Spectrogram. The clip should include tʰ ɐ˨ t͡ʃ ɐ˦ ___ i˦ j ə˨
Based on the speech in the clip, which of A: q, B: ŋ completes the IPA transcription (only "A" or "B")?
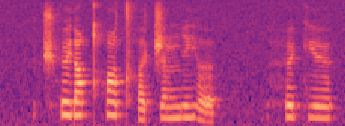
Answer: B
